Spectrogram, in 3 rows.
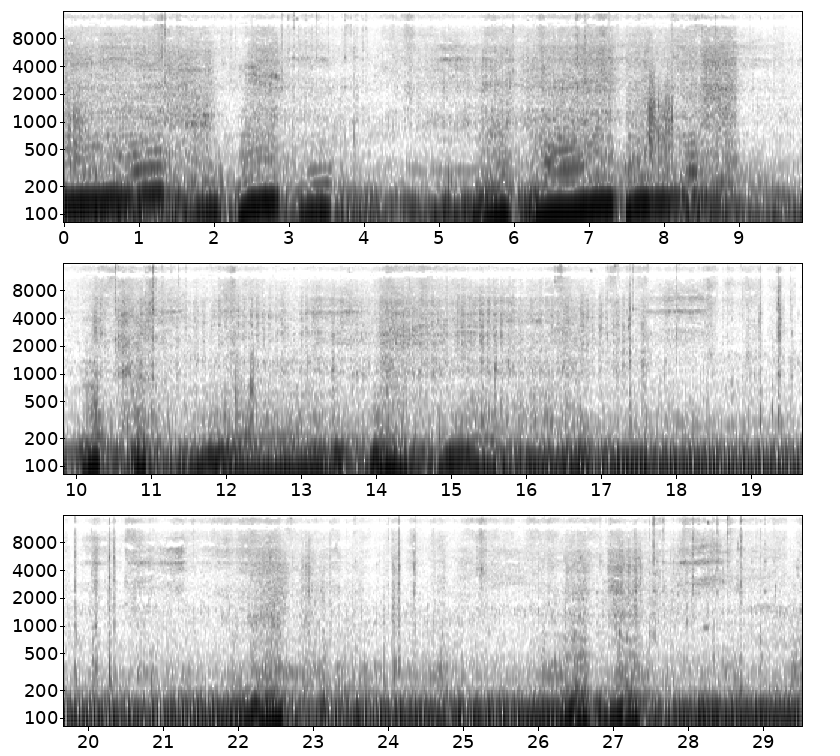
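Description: Mercedes-Benz E300's OM606 straight-six turbo diesel heard from inside the cabin, revved up and down in many short blips, with spells of steadier low-rev running between them.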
